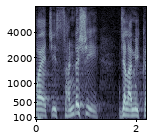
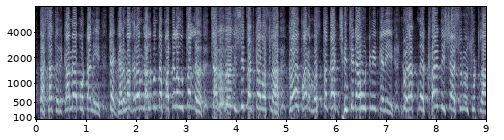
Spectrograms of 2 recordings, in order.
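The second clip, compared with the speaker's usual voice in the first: dramatic build; 13 semitones higher than usual. A narrator's reading. Mother burns her fingers.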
